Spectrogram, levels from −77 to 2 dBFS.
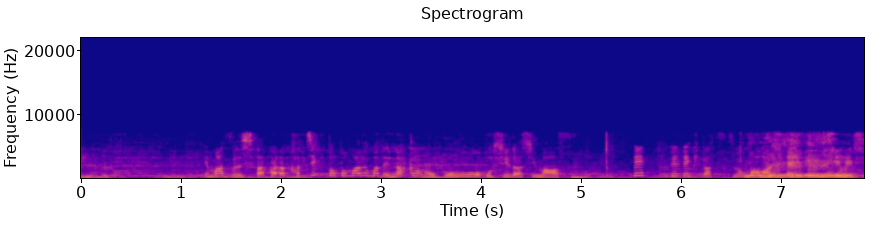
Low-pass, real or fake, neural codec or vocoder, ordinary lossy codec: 7.2 kHz; fake; codec, 16 kHz, 4 kbps, X-Codec, WavLM features, trained on Multilingual LibriSpeech; none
